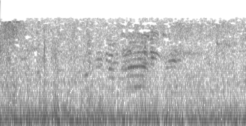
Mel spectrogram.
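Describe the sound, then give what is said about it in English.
Outdoor wind during a baseball game makes a steady, fairly loud low buffeting roar with a broad hiss that runs continuously. Faint, indistinct voices are mixed in. “And you can hear that wind rustling outside.”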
